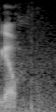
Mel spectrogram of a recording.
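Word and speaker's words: Gough: Bow of the Dragon Slayers, led by Hawkeye Goff. Or Go, if you want to pronounce it correctly, I suppose.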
